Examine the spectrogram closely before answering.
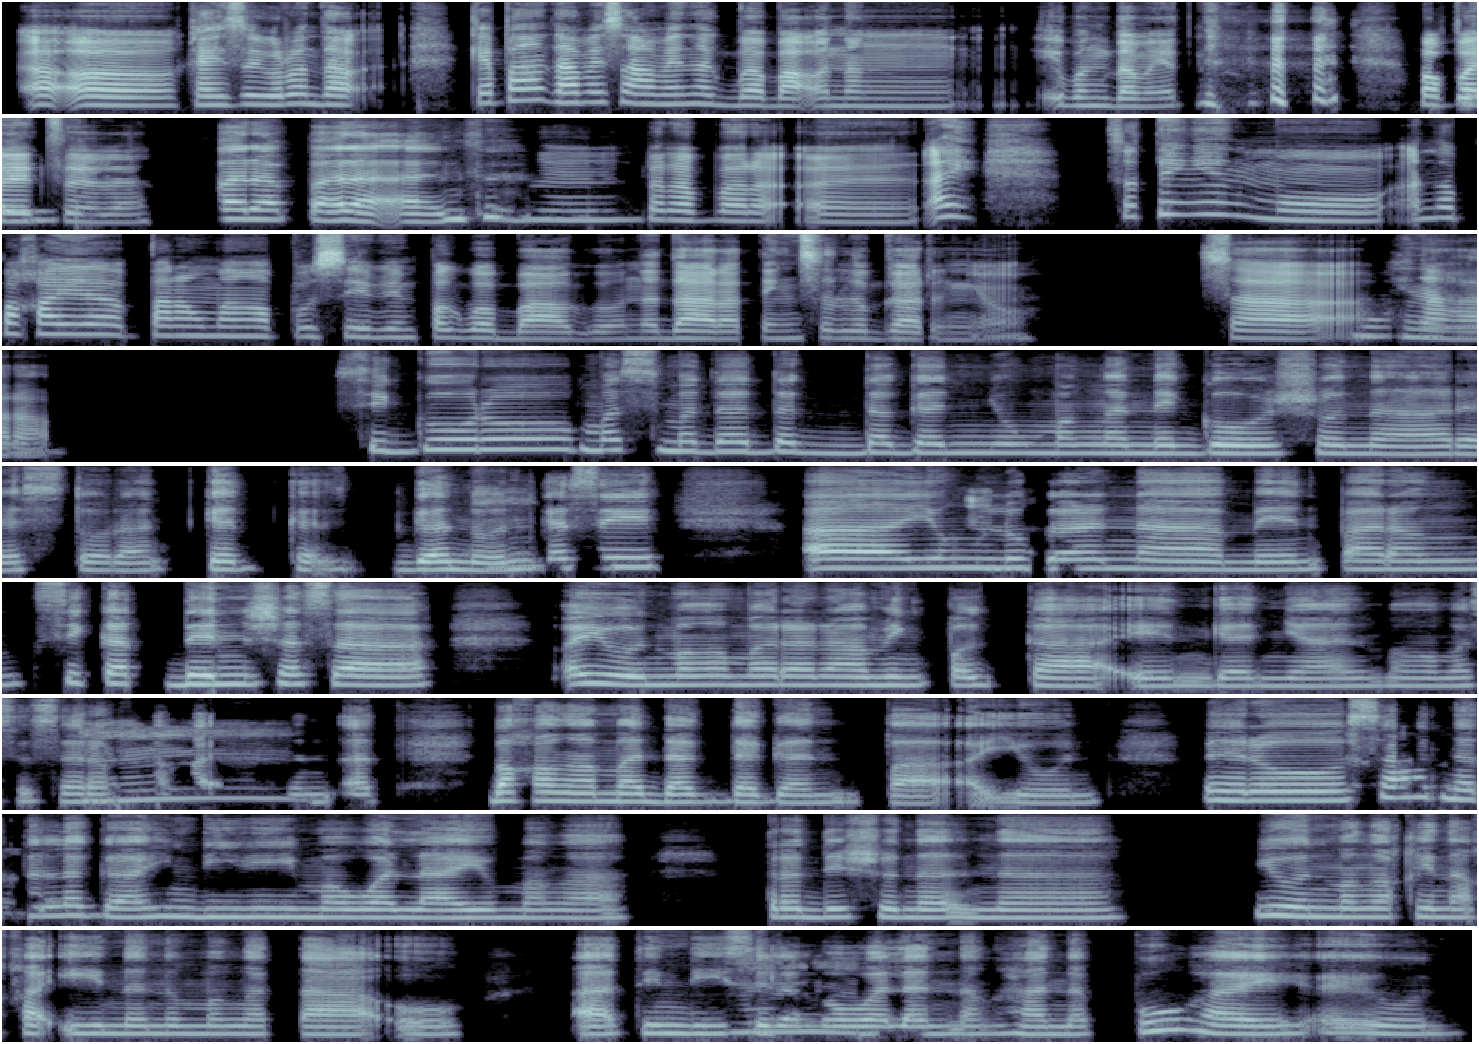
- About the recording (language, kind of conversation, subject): Filipino, unstructured, Ano ang mga pagbabagong nagulat ka sa lugar ninyo?
- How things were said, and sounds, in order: laugh; chuckle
